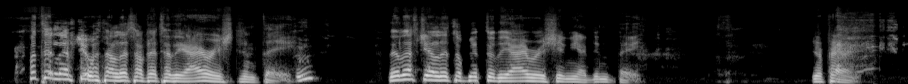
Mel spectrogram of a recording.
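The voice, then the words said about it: Put-on Irish accent. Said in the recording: “Just giving you a little bit of my Irish accent ... Oh, that's good. Can't go wrong with a good Irish accent.”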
